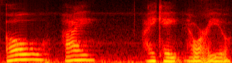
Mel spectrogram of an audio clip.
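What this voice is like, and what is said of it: Small, broken, frail voice. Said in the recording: “In this broken little voice.”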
